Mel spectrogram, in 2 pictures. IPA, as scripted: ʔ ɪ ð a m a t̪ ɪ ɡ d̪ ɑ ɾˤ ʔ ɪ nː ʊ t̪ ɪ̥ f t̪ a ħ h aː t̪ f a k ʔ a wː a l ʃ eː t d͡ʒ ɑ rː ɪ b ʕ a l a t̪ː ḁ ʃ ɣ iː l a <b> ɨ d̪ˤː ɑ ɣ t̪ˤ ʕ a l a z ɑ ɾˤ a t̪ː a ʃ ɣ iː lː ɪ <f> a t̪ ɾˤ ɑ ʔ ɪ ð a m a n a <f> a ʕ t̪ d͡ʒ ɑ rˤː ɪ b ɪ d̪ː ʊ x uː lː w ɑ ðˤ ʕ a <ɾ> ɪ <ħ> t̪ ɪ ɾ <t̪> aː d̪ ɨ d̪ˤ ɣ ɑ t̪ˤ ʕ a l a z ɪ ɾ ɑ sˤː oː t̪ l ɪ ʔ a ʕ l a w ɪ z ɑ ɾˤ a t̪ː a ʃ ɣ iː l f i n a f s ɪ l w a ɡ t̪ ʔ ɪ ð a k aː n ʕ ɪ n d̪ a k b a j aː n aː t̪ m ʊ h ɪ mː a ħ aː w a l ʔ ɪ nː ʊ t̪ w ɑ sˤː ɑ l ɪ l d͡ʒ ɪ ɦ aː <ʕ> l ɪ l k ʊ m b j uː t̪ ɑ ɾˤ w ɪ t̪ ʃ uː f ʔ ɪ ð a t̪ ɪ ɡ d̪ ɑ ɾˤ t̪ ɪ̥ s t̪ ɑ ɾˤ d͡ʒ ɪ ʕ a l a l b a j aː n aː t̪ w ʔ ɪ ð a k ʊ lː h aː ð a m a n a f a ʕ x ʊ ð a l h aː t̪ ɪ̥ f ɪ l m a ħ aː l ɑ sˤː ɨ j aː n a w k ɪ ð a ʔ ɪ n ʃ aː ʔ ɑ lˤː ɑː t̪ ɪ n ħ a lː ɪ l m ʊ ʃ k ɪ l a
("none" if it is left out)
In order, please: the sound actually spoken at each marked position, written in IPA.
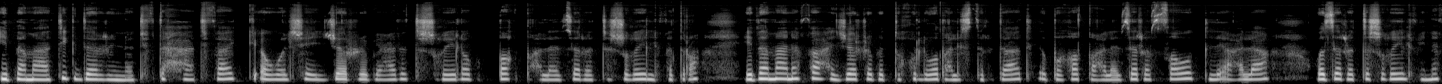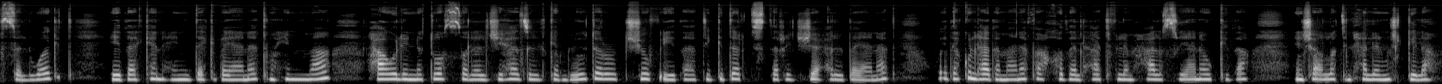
b, f, f, l, s, d̪, z

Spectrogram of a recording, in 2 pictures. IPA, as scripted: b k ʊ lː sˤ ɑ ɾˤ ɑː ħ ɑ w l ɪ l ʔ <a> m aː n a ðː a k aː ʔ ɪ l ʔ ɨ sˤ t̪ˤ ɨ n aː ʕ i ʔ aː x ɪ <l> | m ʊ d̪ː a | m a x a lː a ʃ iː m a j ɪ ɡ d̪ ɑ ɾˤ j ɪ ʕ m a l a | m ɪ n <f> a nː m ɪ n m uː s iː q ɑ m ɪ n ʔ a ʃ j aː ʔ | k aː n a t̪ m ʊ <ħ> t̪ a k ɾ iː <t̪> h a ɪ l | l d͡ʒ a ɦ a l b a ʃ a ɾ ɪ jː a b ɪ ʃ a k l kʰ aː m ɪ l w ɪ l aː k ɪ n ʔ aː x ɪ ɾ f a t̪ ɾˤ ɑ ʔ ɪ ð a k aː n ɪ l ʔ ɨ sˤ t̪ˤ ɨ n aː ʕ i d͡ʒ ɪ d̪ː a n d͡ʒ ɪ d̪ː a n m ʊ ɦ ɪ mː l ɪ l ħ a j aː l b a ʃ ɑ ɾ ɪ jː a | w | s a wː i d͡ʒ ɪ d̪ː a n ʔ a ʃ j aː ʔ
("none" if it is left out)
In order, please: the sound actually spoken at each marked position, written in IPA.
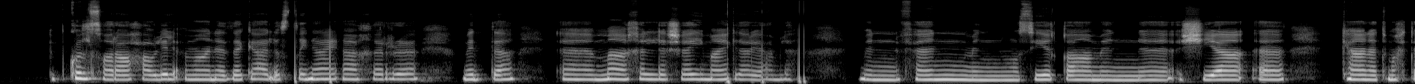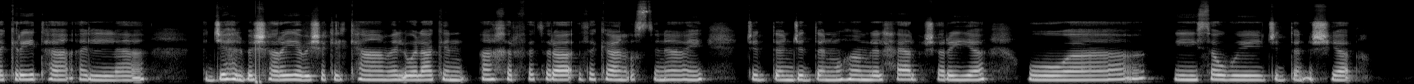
a, ɾ, f, ħ, t̪

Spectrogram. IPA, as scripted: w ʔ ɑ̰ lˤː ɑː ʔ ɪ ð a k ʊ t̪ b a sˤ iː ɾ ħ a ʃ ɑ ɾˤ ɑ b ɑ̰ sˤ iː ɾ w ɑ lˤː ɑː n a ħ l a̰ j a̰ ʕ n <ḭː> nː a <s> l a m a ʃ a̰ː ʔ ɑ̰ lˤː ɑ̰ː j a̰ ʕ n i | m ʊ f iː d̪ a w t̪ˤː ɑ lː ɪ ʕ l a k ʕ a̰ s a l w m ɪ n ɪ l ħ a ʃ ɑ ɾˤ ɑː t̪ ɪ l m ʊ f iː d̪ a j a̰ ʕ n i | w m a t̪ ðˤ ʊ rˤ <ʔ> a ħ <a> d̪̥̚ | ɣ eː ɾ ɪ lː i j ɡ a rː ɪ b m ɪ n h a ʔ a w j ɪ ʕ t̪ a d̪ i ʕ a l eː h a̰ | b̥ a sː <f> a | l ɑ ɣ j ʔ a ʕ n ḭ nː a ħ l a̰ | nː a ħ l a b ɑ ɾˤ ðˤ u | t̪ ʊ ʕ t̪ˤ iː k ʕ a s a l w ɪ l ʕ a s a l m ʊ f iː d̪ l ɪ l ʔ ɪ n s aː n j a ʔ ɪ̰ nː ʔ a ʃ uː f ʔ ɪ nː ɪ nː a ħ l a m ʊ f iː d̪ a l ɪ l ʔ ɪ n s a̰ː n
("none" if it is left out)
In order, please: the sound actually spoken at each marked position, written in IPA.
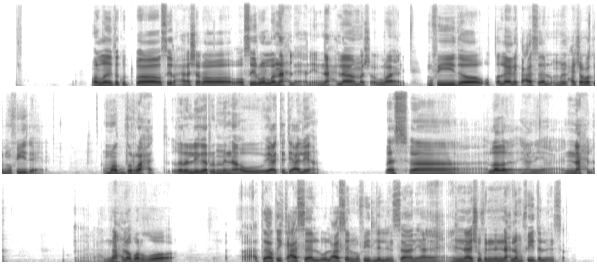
ḭ, ħ, ʔ, a, f

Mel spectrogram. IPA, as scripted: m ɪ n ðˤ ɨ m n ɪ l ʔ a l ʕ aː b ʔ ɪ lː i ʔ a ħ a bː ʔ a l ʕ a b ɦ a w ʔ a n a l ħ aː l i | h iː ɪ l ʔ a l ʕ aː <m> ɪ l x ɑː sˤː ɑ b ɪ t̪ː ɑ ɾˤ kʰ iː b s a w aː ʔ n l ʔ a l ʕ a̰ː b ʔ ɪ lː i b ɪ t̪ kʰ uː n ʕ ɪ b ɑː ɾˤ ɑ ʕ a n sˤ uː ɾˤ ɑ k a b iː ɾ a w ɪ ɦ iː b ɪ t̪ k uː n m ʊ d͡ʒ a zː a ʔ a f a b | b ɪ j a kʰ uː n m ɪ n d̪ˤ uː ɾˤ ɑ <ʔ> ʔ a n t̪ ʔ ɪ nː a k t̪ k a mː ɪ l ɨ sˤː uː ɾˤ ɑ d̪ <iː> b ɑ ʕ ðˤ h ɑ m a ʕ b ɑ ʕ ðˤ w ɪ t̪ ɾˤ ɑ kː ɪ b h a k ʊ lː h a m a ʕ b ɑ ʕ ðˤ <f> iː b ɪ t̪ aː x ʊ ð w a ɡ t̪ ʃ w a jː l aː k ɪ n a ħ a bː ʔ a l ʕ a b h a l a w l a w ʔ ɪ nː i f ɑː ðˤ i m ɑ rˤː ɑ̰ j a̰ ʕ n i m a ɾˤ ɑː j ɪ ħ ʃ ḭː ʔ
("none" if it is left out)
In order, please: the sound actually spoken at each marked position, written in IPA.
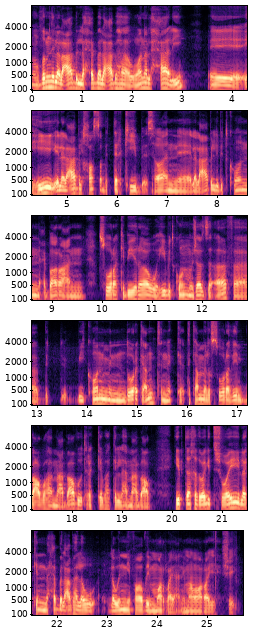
b, k, iː, h

